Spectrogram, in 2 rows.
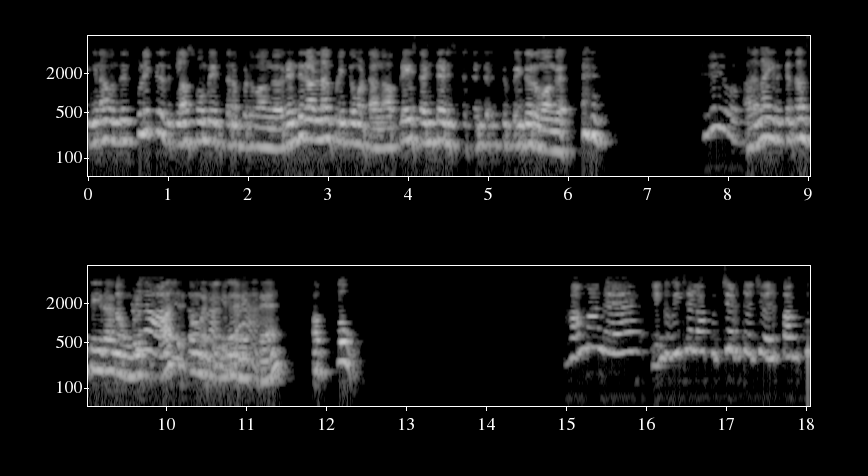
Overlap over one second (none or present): present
